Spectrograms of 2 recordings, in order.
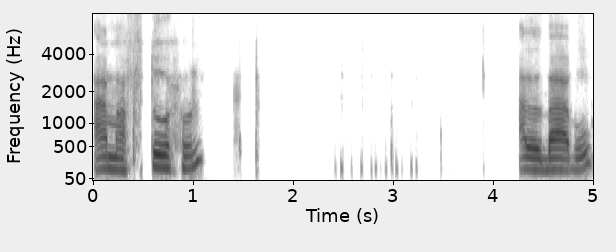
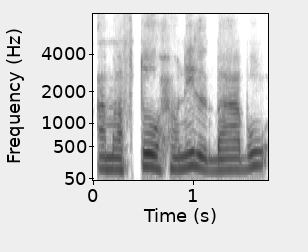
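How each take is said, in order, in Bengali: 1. শেষের অংশটি আলাদা করে বলা হয়, আলাদা 'al'-এর আগে। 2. শেষটি '-nil' উচ্চারণে পরের শব্দের সাথে যুক্ত হয়। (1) "মূলত ছিল" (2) "মিলাই বলতে মাফতুহুনিল বলতে হবে"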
